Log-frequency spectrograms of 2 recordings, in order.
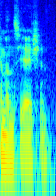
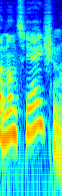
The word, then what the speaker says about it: Annunciation: this whoa and then am I saying it wrong I'm saying it wrong no no no no Annunciation right the Annunciation the announcement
